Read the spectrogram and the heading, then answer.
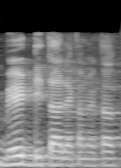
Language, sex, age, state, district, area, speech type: Goan Konkani, male, 18-30, Goa, Bardez, rural, spontaneous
